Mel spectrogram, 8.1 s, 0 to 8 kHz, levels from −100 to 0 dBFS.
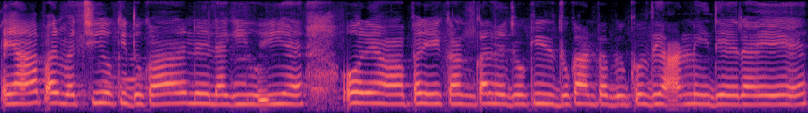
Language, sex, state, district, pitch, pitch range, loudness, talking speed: Hindi, female, Bihar, Sitamarhi, 250 Hz, 245-260 Hz, -31 LUFS, 180 wpm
